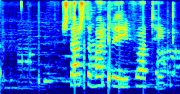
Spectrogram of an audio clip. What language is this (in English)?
Icelandic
